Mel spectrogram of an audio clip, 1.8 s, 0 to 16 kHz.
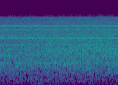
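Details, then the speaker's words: Macintosh 512k retrofitted with a 1985 GCC HyperDrive internal 10MB hard disk, 64k ROMs, switched on: startup bong, then a steady, even whir with airy hiss and no knocking or scraping as the drive spins up normally and boots. "I'm going to switch the power on now we hear the startup bong you can hear the drive fire"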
